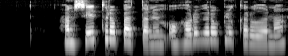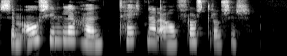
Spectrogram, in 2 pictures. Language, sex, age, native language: Icelandic, female, 20-29, Icelandic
